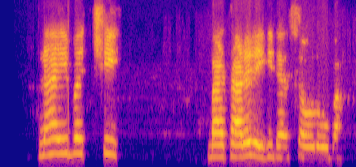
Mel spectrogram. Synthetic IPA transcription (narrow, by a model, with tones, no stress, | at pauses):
na˦ji˦bɐ˦t͡ʃːiː˦ | baː˨taː˨ɽe˦da˨ɡʲɪ˦dɐ˦nsa˦wɽoː˦ba˦ʔ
